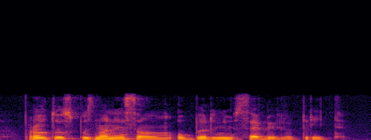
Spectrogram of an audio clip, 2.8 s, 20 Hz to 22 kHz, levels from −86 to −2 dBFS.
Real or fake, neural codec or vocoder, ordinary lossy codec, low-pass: fake; codec, 16 kHz, 4 kbps, FunCodec, trained on LibriTTS, 50 frames a second; none; 7.2 kHz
